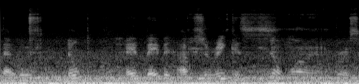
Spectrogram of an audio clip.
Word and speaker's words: Oxyrhynchus: Oxyrhynchus. It's Greek. Interesting. Oxyrhynchus. Oh, wow. Do you think you could impress like a scholar type girl with that word? Nope. Hey, baby, Oxyrhynchus.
